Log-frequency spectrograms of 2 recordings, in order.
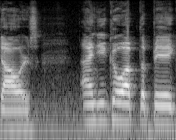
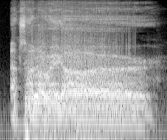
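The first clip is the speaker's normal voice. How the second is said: very deep, low, loud, booming death metal growl; 10 semitones lower, 11 dB louder than usual. Imitating an announcer calling a game name: Jonathan Mangum's death metal voice. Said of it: "really delving into his death metal voice".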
